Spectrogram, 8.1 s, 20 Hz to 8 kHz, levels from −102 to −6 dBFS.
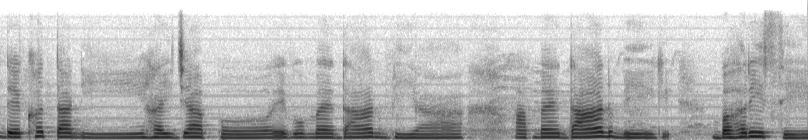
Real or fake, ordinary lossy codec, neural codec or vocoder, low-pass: real; none; none; 7.2 kHz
